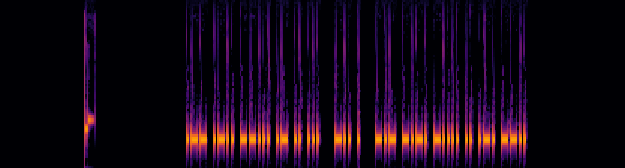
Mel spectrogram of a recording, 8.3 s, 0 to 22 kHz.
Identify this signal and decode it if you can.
Morse code, heard as a keyed tone, about 37 wpm, 700 Hz. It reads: WL7AIS DE KC6IRZ
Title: USA Callsign DE Callsign 40wpm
